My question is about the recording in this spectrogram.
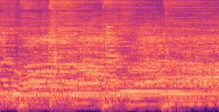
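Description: Gospel song in church: a man leads the singing into a microphone, with many voices joining, over keyboard and band accompaniment with a steady beat.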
